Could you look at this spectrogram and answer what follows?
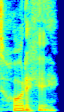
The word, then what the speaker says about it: Jorge: So in Spanish, the pronunciation is Jorge. Jorge. Right. So the J has like a H sound, Jorge.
